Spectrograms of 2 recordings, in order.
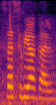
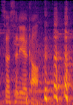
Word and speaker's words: Sat Sri Akal: Sat Sri Akal. Yeah, Sat Sri Akal.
